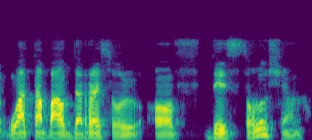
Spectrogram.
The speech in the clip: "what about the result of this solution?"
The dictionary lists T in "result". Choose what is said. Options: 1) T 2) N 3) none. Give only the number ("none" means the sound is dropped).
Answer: 3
